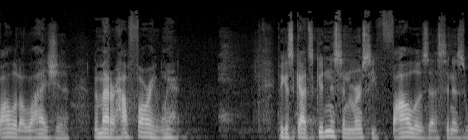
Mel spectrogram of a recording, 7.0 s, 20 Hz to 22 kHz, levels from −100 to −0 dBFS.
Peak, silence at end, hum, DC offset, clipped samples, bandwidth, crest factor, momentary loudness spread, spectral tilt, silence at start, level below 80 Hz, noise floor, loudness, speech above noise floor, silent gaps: -12 dBFS; 0 s; none; under 0.1%; under 0.1%; 16 kHz; 24 dB; 12 LU; -5.5 dB/octave; 0 s; -74 dBFS; -68 dBFS; -34 LUFS; 35 dB; none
